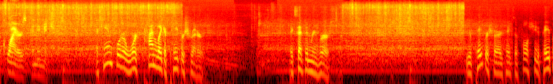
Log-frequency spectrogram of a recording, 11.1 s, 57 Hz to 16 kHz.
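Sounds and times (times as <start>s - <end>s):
paper shredder whirring: 0.0s - 10.3s.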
